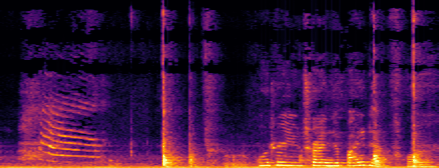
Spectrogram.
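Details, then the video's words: Luna the house cat, up in her beloved window spot for petting, opens with one clear falling meow, followed by a woman's cooing voice, a sharp tap and a steady low hum throughout. "Meowy kitty returns to her favorite petting window!"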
